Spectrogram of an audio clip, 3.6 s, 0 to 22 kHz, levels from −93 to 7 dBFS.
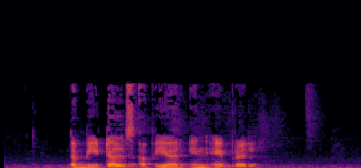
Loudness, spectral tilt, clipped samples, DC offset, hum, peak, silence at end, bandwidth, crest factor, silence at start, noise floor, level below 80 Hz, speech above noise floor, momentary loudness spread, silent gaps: -28 LUFS; -5 dB/octave; under 0.1%; under 0.1%; none; -10 dBFS; 1 s; 11.5 kHz; 20 dB; 0.7 s; -57 dBFS; -48 dBFS; 29 dB; 7 LU; none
